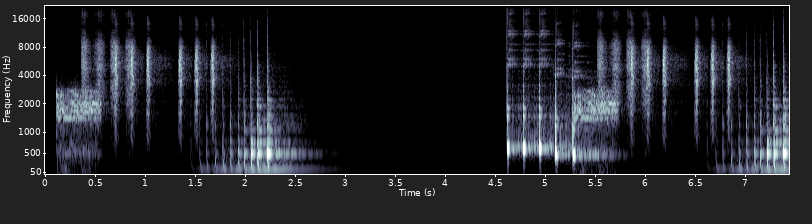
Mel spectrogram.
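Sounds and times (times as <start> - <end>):
pop percussion drum loop: 4.6 - 5.8.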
